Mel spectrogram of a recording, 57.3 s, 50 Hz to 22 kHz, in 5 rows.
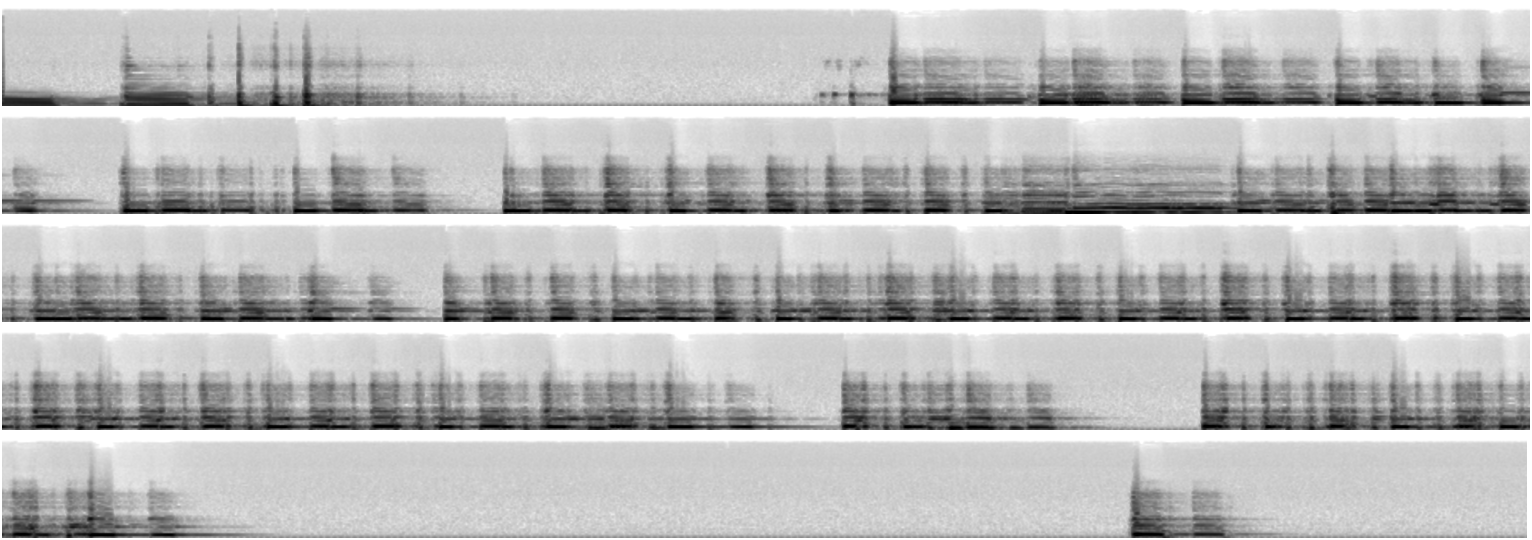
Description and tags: Testing the DS-40 in various USB class settings to determine if the unit can work as a cheap USB interface. I have the guitar and gear volume settings as low as possible to keep it from clipping but it's seriously limiting the tone and dynamics.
